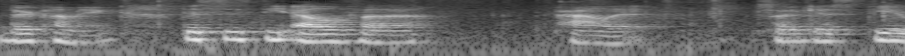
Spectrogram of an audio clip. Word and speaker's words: Elva: the original Helga and I'm pronouncing it Elva because it's an a with two dots on top and I think you pronounced that as a and not a a I think it's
